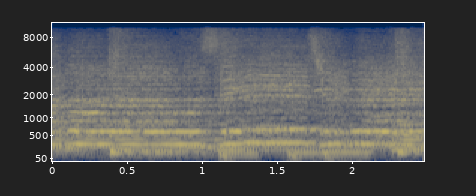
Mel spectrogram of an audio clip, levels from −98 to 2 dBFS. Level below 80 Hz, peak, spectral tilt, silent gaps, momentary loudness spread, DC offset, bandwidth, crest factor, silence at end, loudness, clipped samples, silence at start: -58 dBFS; -14 dBFS; -4.5 dB/octave; none; 2 LU; under 0.1%; 10 kHz; 14 dB; 0 s; -27 LUFS; under 0.1%; 0 s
